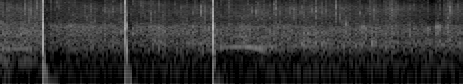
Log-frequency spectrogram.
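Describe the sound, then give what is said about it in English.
Brief applause from a church audience celebrating its first Spanish service at the state fair: three sharp, loud claps spaced roughly half a second apart, then fading into a faint, steady hiss with no voices. “Can we just clap and celebrate?”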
